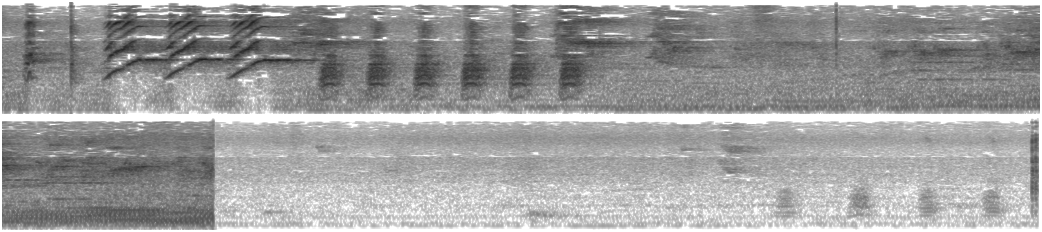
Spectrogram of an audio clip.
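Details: ['Javan myna in full song, bobbing its head in response to calls from another myna. Quick rising whistled notes and harsh chattering bursts fill the first three seconds, then a noisy hiss, then near silence with faint ticks.']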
